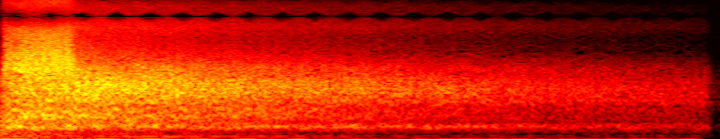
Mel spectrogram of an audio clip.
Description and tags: EL MAD CAT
